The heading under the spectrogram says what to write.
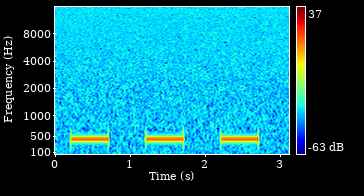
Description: Telephone call progress tone (single-tone plan, as in Europe, Japan and elsewhere), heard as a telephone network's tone, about 420 Hz, 0.5 s on and 0.5 s off. Busy tone.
